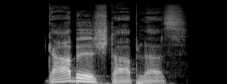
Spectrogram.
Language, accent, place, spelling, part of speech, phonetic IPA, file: German, Germany, Berlin, Gabelstaplers, noun, [ˈɡaːbl̩ˌʃtaːplɐs], De-Gabelstaplers.ogg
- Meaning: genitive singular of Gabelstapler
